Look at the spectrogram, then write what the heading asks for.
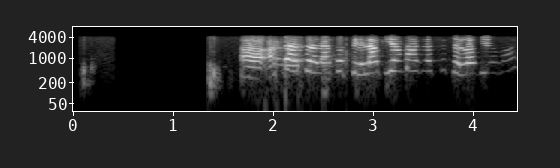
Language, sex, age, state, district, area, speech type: Bengali, female, 18-30, West Bengal, Howrah, urban, conversation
